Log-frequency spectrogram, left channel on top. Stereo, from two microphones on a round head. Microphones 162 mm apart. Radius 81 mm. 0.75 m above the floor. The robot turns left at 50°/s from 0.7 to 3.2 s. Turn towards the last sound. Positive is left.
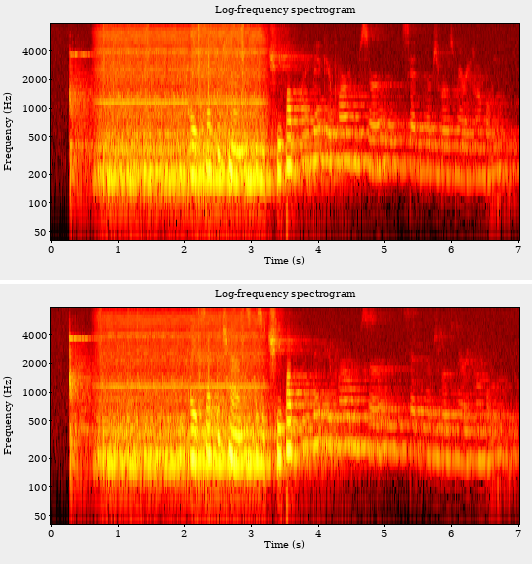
turn(degrees=70)  # may be behind; listen again after turning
